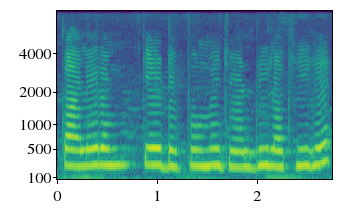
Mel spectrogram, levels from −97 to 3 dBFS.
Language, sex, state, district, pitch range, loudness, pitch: Hindi, female, Madhya Pradesh, Bhopal, 245-260 Hz, -13 LUFS, 250 Hz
